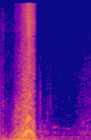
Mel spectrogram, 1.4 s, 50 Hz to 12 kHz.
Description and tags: Opening and closing a zipper in different ways.
Recorded with an AKG C414 condenser microphone.
zipper, backpack, clothing, uam, 3naudio17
